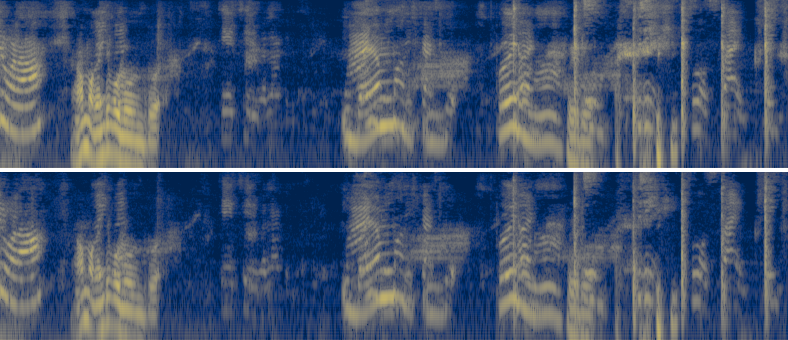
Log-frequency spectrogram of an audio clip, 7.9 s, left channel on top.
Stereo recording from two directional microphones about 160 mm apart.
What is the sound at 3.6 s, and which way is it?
A child's voice, 30° left (ahead or behind).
